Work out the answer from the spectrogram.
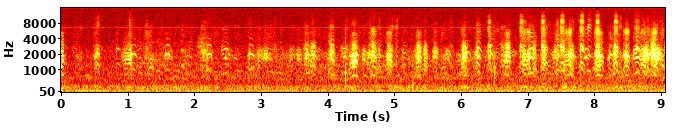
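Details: Geese, Pink-footed and Brant, near the Borreby bogs on very low land with much water. Quiet honking at first, building toward the end into a louder, dense flurry of rapid yapping calls.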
